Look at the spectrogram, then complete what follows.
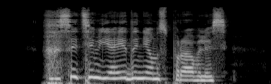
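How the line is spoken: Laughing reply. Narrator (Russian): рассмеялась в ответ

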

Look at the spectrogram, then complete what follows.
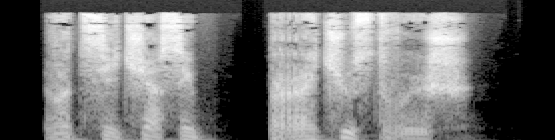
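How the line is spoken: Hiss. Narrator (Russian): прошипел я

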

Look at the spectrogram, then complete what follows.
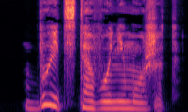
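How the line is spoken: Inquisitor whispering. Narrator (Russian): прошептал инквизитор

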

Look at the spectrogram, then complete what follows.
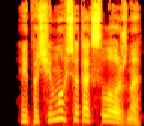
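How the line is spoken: Sighing girl. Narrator (Russian): вздохнула девушка

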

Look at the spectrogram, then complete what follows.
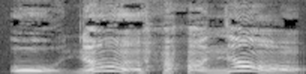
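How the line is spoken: Laughing reply. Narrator (French): repartit Beautrelet en riant

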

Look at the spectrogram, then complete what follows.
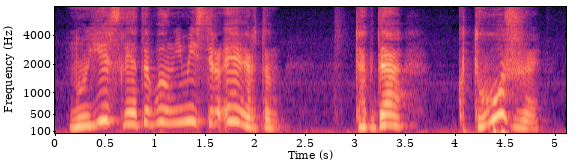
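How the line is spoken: Confused question. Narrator (Russian): растерянно спросила

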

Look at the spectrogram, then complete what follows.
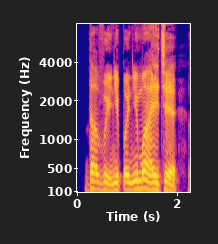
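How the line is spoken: Whining. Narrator (Russian): заскулил Диконов

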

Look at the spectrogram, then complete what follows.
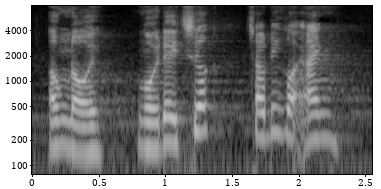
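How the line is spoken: Loud anxious question. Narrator (Vietnamese): Thiền Tuyết sợ Uyển Tình và Mục Thiên Dương đi ra ngoài nhìn thấy, lớn tiếng hỏi

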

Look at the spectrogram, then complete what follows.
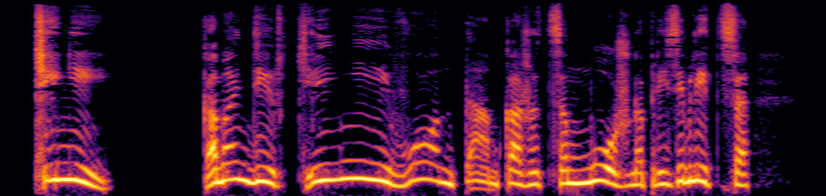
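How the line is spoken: Shout. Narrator (Russian): крикнул

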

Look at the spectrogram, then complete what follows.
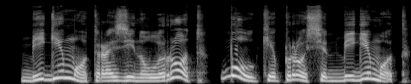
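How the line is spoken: Laughing. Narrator (Russian): засмеялась Ася

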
